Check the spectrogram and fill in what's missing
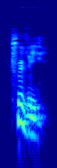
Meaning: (adjective) 1. Private, exclusive; not public; one's own 2. Secret, hidden, concealed 3. With knowledge of; party to; let in on
- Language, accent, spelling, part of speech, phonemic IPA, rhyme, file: English, Southern England, privy, adjective / noun, /ˈpɹɪvi/, -ɪvi, LL-Q1860 (eng)-privy.wav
